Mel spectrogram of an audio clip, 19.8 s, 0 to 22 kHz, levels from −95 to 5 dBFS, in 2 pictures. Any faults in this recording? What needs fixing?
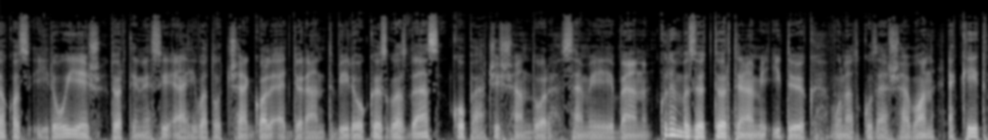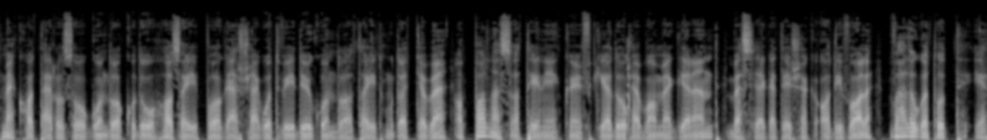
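At 16.11 to 16.18 s there's a brief glitch from damaged data in the compressed stream: bad bytes knocked the decoder off frame sync until it found the next header. To prevent it, checksum files in transfer and re-pull a clean copy from the source.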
